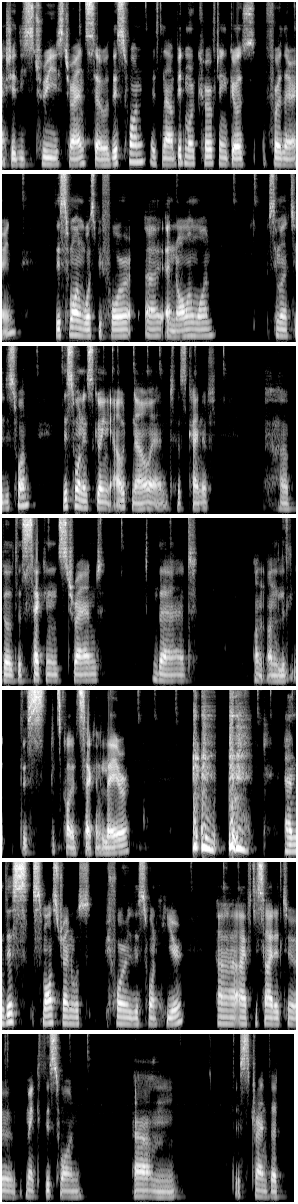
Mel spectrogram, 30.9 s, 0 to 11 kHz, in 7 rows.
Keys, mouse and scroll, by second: 26.7 z, 30.1 z.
